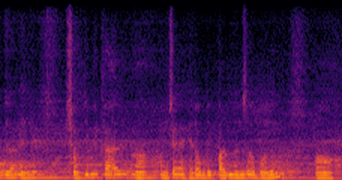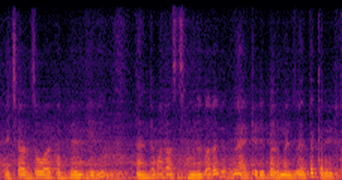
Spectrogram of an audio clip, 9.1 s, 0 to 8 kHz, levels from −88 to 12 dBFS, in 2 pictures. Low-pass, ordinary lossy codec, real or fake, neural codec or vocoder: none; none; fake; codec, 16 kHz, 0.9 kbps, LongCat-Audio-Codec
